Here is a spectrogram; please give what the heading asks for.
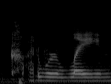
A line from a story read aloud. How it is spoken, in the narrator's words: John wheezes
